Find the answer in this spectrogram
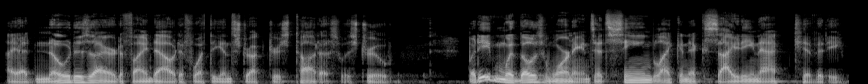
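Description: An American man in his seventies narrating scripted first-person memoir stories in a wry, plain-spoken, measured way. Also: a bass voice, animated, vocal fry. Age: 70s. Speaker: podcast host telling his army memories.

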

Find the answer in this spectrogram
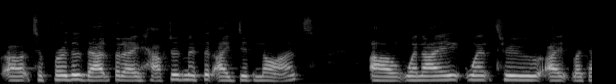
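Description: A middle-aged woman talking through her web development work in a relaxed interview, with plenty of restarts and fillers. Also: medium pitch. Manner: thoughtful, many fillers and restarts. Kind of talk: conversational interview.

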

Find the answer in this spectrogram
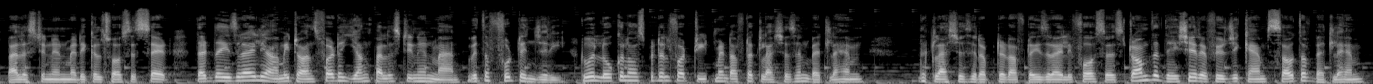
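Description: A man with an Indian accent reading scripted news as a presenter in a formal, measured manner. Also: medium pitch.

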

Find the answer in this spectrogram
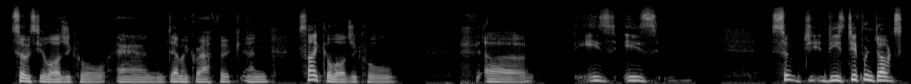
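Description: A man hosting a conversational interview, thinking aloud in a discursive, halting way as he works toward his questions. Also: mid-range voice, darkish tone, no room sound, studio quality. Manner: musing, discursive, builds long questions haltingly. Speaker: podcast interviewer, host.

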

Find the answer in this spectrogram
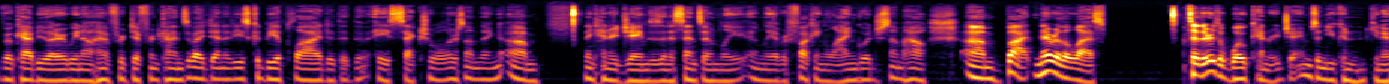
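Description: A man's voice: on the low side, dry recording. A man co-hosting a casual literary discussion, analytical and careful to qualify, using academic vocabulary. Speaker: podcast co-host.

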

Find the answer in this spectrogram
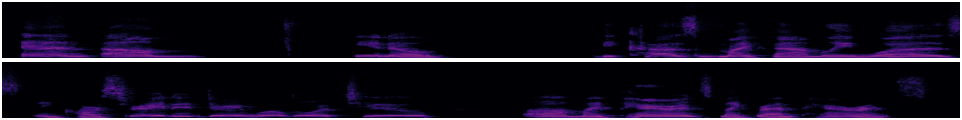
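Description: A woman film director speaking in a podcast interview, talking thoughtfully with many pauses, fillers and restarts. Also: mid-range voice. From Los Angeles.

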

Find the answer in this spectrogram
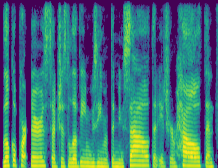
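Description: A woman originally from the Netherlands, in her thirties, answering interview questions in a measured, explanatory way. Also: lowish voice, fairly even intonation, a bit bright, clear, resonant tone, dry recording, studio quality. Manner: measured, explanatory, occasional restarts. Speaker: school district planning head.

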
